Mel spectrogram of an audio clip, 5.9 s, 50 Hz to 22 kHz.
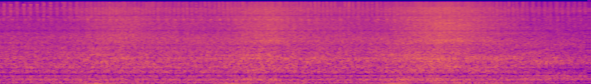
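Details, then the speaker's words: Mitsubishi 3000GT non-VR4 engine running: steady even humming purr, smooth rise under throttle, no knocks or ticks, quiet exhaust with no smoke; healthy normal engine rev. "very nice sound and most importantly if you take a look in the back look at the exhaust no smoke at all beautiful you can't smell any smoke this exhaust system is working wonderfully nice and quiet you can hear a nice humming it's not annoyingly loud"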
